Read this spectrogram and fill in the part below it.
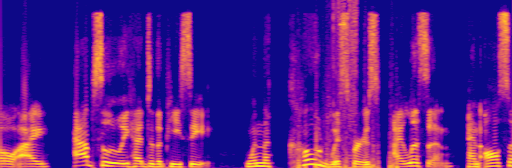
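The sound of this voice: An unforced reading voice comes through, with quiet behind it.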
